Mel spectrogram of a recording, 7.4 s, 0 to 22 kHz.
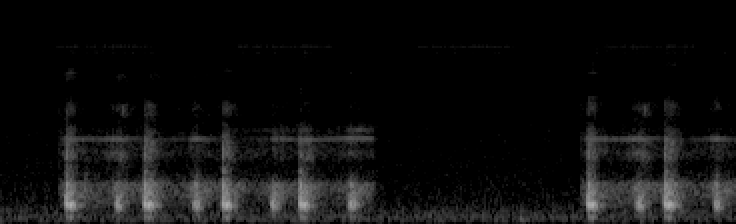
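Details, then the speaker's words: Diaphragm at the mitral area, patient supine. Regular heart sounds near 75 a minute with a sharp snap early in diastole, higher pitched than S2 and mimicking a split S2. Opening snap of mitral stenosis. "opening snap is heard as a snap early in diastole higher pitch than s2 so it can easily mimic a splitted s2 it is caused by the sudden opening of stino's to metal wall with left atrial contraction"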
